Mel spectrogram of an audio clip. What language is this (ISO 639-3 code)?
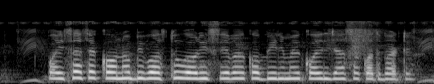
bho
